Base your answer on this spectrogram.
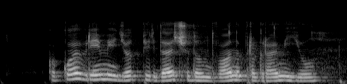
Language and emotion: Russian, neutral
